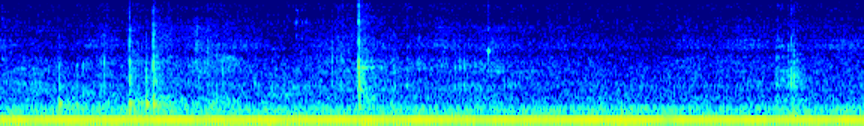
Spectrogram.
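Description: Steady low hum of room tone, with a few faint soft clicks and squelches as a plastic bottle of white school glue is squeezed out into a plastic bowl.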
